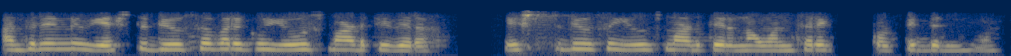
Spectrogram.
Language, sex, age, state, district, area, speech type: Kannada, female, 30-45, Karnataka, Gulbarga, urban, conversation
